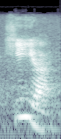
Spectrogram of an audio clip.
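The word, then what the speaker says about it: خيار: Хияр.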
